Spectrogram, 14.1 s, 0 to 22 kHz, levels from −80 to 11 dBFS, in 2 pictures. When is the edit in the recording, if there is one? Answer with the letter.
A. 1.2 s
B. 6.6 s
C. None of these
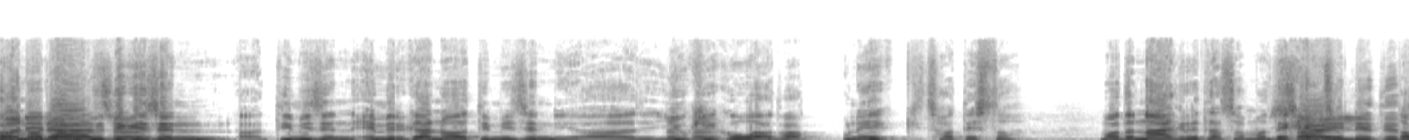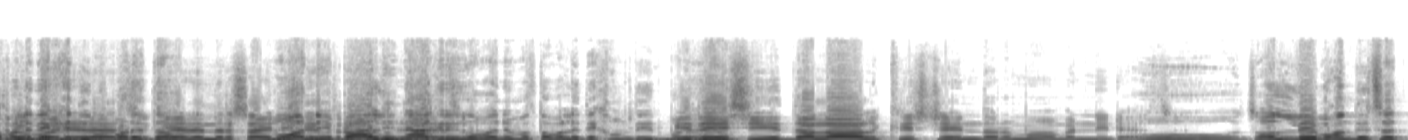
A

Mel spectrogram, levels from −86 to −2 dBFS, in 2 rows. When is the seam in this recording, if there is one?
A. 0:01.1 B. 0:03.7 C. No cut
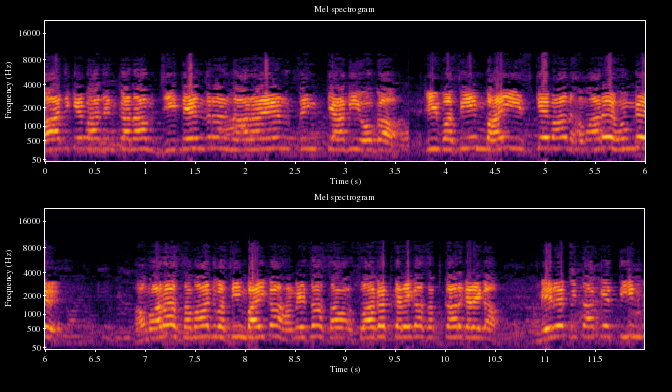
B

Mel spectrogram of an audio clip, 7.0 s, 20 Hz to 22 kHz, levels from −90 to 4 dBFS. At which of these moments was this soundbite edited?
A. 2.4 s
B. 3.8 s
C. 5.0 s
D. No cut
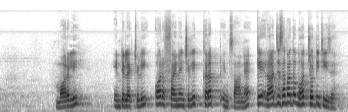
C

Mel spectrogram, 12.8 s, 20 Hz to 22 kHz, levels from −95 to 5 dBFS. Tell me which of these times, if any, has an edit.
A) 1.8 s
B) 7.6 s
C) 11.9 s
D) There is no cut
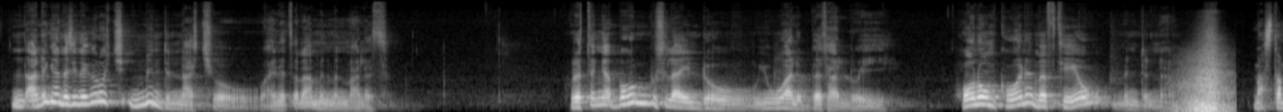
C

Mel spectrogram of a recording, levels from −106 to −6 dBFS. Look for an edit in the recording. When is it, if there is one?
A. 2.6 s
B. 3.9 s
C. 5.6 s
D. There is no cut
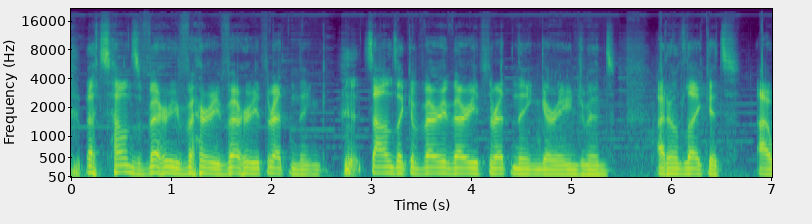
A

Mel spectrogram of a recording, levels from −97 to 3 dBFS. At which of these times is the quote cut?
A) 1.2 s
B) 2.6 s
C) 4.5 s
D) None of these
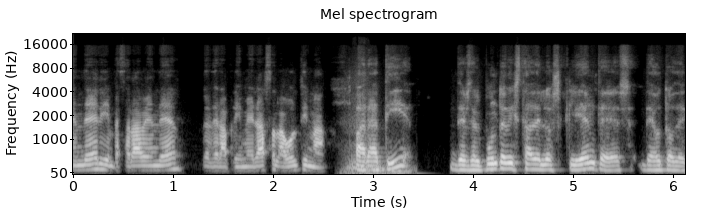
B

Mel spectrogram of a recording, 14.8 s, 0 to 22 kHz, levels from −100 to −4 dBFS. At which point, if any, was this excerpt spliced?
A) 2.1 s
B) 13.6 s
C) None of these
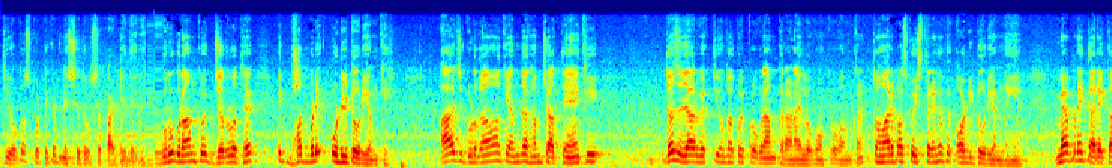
A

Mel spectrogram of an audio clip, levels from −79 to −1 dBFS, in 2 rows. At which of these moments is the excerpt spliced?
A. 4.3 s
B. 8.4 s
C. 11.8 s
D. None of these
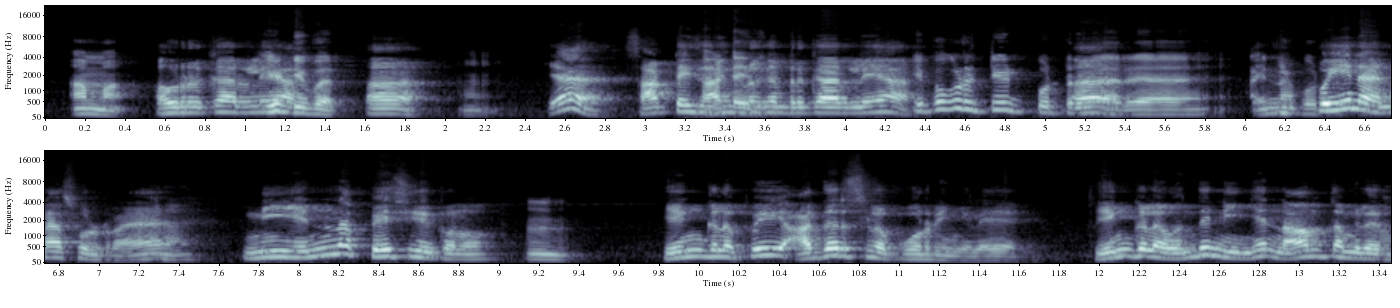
D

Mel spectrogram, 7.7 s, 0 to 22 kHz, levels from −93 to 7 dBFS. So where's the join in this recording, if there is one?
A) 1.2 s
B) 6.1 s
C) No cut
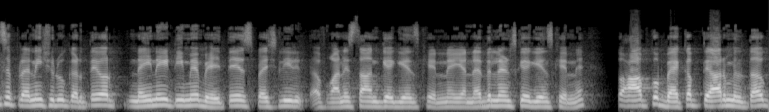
C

